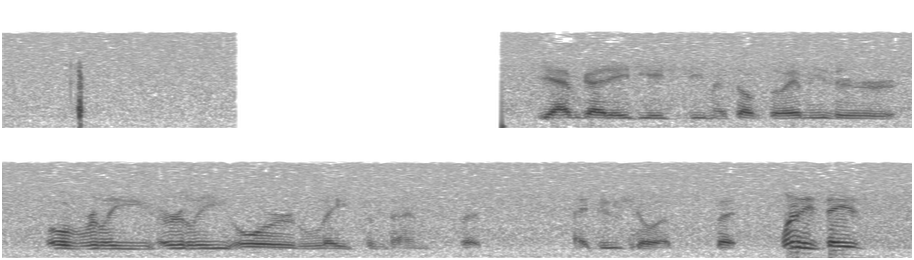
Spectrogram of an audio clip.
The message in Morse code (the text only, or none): none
